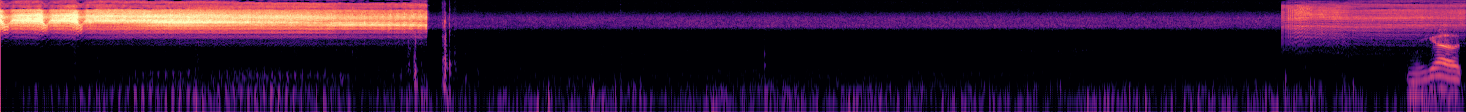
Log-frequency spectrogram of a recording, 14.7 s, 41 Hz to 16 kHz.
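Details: Big green cicada in Lancaster County, Pennsylvania, on August 18, 2016: a loud, dense, high buzz close by for about four seconds cuts off sharply, leaving a faint steady insect hum, then the loud buzz returns near the end.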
